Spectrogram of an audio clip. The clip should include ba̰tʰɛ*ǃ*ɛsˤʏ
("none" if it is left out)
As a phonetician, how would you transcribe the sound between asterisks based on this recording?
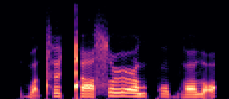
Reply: ǃ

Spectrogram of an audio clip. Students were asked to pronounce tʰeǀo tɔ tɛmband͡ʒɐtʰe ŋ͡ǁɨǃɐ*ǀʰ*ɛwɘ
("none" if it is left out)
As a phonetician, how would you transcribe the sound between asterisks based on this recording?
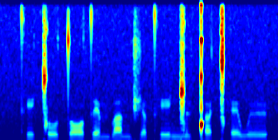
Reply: ǀʰ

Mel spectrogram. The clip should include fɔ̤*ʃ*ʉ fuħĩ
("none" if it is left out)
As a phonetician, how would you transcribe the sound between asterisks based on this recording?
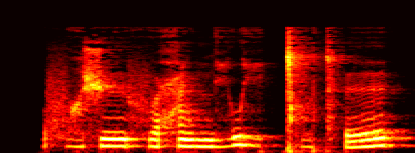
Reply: ʃ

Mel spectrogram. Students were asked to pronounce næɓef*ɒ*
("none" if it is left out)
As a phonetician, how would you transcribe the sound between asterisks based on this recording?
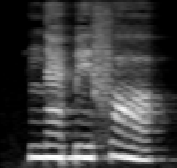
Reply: ɒ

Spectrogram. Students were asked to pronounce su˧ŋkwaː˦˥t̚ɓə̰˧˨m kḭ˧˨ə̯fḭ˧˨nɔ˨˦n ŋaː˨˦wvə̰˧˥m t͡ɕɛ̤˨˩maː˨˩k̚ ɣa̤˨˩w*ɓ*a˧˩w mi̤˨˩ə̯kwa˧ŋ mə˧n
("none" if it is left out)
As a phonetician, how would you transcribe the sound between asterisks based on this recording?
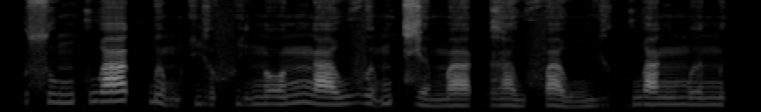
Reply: f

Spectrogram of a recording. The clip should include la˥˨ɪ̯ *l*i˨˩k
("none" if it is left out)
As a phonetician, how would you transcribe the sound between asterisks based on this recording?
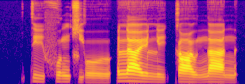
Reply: l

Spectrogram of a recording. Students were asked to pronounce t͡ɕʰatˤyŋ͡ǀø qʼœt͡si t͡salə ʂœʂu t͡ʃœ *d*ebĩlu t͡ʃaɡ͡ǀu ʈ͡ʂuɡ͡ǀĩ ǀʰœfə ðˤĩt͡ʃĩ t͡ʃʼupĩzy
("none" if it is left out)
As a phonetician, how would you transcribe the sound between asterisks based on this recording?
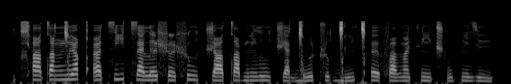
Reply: tˤ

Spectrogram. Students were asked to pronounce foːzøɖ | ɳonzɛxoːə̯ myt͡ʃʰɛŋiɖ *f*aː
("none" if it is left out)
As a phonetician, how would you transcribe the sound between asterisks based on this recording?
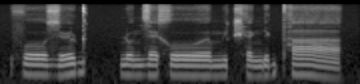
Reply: pʰ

